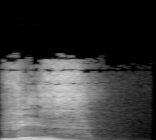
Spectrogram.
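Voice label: "viz", British English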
